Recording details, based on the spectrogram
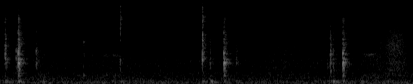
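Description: Computer keyboard keys tapped to delete code, a few quiet, close clicks in short irregular bursts separated by near silence.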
